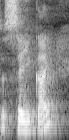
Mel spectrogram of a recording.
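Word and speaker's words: 政界: name uh in seai This is uh pronounced as seai. Se is politics and uh kai is world.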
